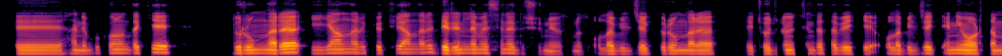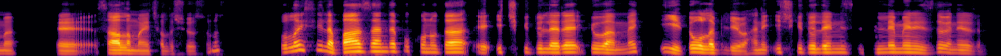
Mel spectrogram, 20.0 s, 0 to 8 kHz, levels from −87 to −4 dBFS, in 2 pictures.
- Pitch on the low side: Yes, low, 120 Hz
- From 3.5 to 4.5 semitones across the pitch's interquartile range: Yes, average, 4.1 semitones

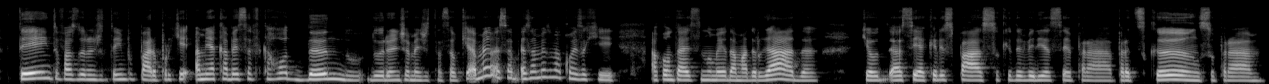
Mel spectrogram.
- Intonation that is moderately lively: Yes, average, 3.4 semitones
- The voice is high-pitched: Yes, high, 205 Hz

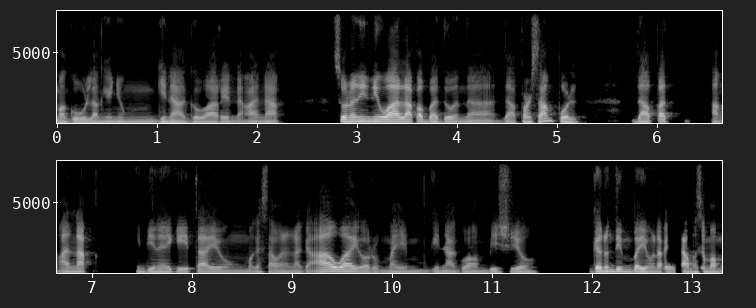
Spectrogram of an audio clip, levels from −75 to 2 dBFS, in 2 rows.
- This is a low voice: Yes, low, 110 Hz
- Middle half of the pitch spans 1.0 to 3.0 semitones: Yes, average, 2.7 semitones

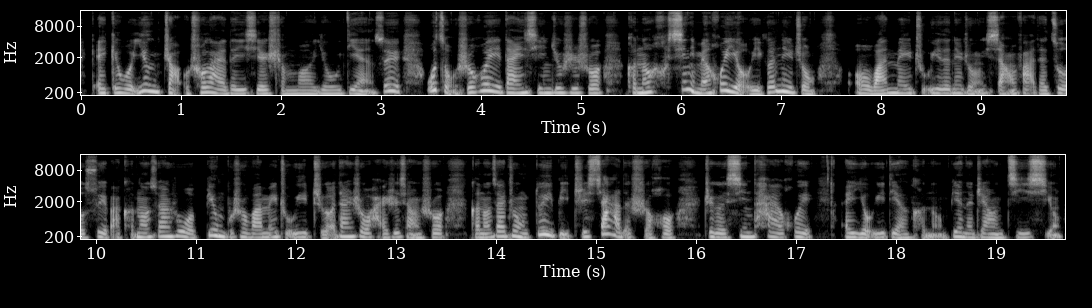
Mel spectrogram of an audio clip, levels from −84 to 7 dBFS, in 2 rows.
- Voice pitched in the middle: Yes, medium, 180 Hz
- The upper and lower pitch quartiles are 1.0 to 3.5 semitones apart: No, average, 3.9 semitones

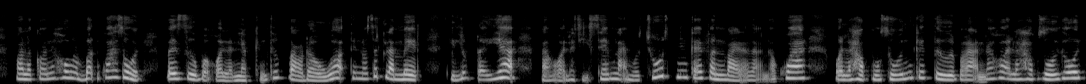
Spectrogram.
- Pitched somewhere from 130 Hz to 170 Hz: No, high, 245 Hz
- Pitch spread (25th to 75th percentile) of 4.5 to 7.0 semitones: Yes, average, 4.9 semitones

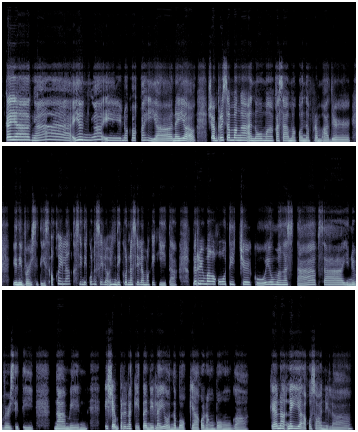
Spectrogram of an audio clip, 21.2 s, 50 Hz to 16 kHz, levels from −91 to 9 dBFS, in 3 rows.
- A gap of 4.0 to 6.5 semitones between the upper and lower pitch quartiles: Yes, average, 4.7 semitones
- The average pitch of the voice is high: Yes, high, 225 Hz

